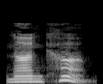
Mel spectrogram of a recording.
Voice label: "noncom", en uk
